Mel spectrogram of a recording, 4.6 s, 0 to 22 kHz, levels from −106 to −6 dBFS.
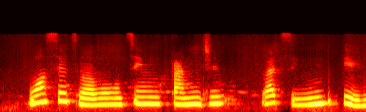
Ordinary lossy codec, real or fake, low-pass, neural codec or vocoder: none; fake; 7.2 kHz; codec, 16 kHz, 1 kbps, X-Codec, HuBERT features, trained on balanced general audio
